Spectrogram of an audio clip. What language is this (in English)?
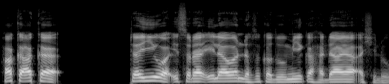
Hausa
